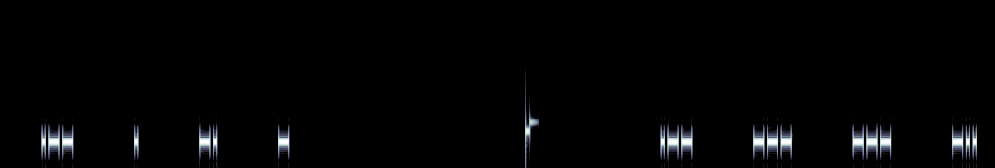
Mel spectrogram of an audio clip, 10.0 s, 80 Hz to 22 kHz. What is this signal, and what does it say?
Morse code, heard as a keyed tone, about 36 wpm, spaced as for 12 wpm, 690 Hz. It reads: WENT WOOD
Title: 6x Character Spacing - Top 300 Words - 35wpm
